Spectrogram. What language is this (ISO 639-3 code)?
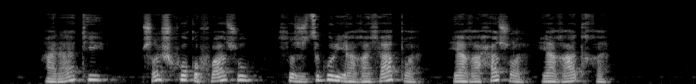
kbd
